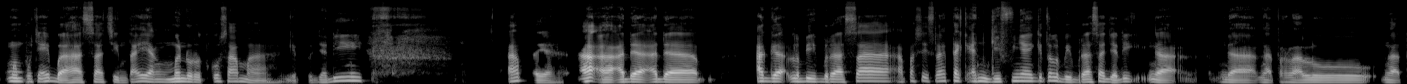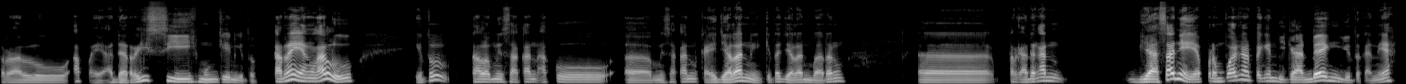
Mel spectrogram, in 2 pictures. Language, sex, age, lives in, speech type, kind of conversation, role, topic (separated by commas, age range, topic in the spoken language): Indonesian, male, 40-44, Indonesia, conversation, podcast, guest, Bagaimana kamu menyatukan berbagai bahasa cinta saat konflik muncul?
